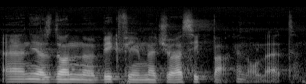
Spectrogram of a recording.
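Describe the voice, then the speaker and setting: With a slight French accent, a man talks at a fairly quick pace in a medium pitch and a monotone, flat intonation over noticeable background noise. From France. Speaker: education speaker. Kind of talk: conference speech. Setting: stage with audience. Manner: halting, with frequent fillers.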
